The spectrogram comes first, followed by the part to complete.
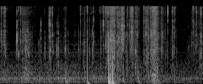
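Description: Foil Pokémon booster-pack wrappers crinkling and crackling as they are handled, with the loudest crackle about a second in.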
